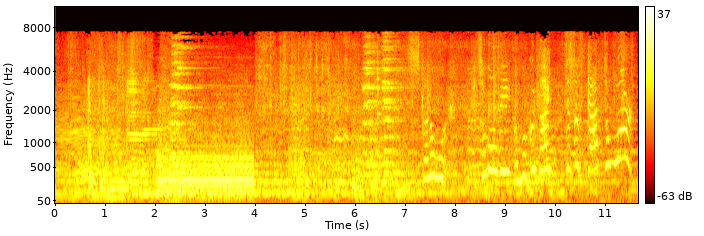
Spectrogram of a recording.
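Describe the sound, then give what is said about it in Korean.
A car charging head-on in an action film scene: an engine roars and revs, loudest in a sustained stretch near the middle, within a busy soundtrack mix with voices talking over it. “그때 정면에서 베네딕트의 자동차가 돌진해 옵니다.”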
